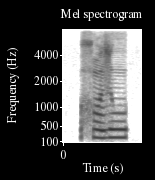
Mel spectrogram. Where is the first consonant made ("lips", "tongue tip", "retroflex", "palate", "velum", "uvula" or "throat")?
velum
